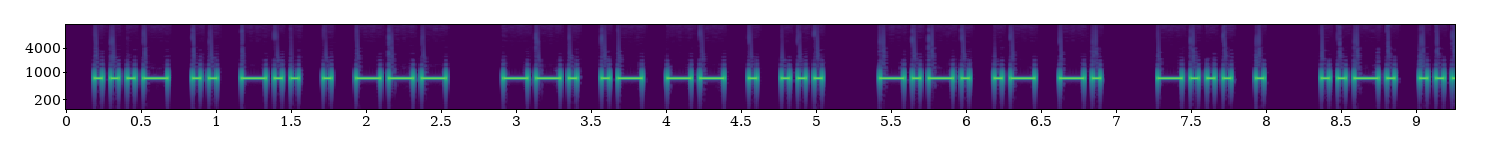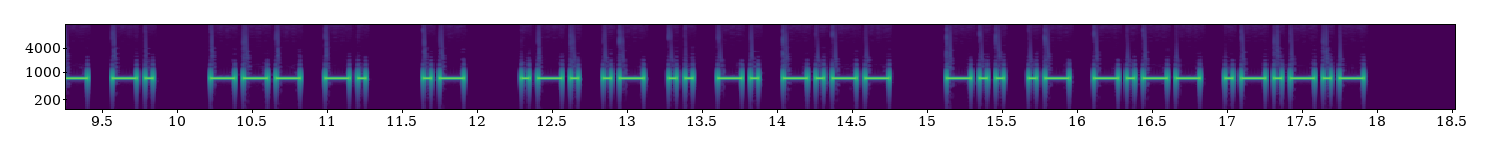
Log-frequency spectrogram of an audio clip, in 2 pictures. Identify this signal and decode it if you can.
Morse code, heard as a keyed tone, about 22 wpm, 700 Hz. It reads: VIDEO GAMES CAN BE FUN ON A RAINY DAY.
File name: Difficult Sentences with Hints - 22wpm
